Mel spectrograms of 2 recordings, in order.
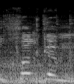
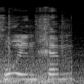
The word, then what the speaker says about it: Gorinchem: I'm on my way to Gorinchem, or Gorinchem, depending on where you live in the Netherlands, yeah, how you pronounce it. Anyway, I always tend to say Gorinchem.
